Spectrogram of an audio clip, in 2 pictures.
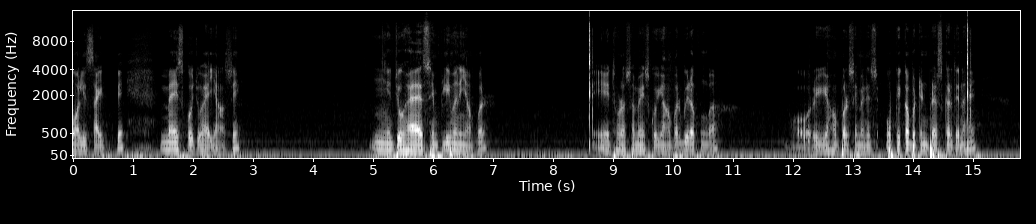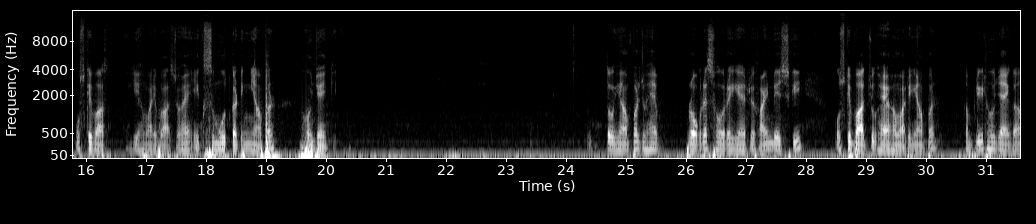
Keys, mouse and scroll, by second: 8.5-10.3 shift+drag, 15.0 shift+click.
